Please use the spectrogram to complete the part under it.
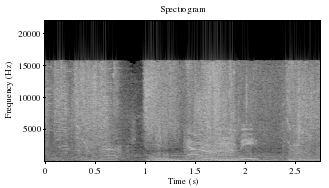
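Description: A crackling energy blast bursts.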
